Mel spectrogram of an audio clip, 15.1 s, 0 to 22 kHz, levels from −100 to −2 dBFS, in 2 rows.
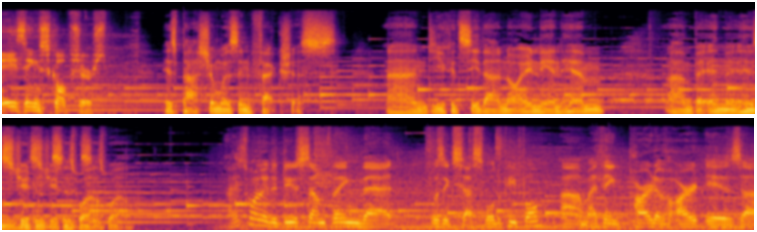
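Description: From 7.23 to 9.21 s a doubled audio track appears: a full-band copy trails the sound by roughly 300 ms at about 5 dB lower, likely from a second, slower capture path. It starts and stops abruptly, and a spectrogram shows every feature repeated, shifted right.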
